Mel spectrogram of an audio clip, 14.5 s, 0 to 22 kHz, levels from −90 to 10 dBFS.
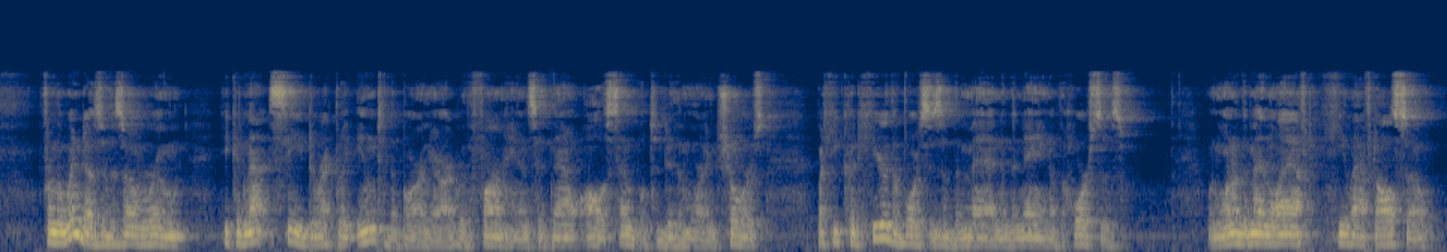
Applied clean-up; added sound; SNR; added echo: none; none; none; reverberation time 0.5 s.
